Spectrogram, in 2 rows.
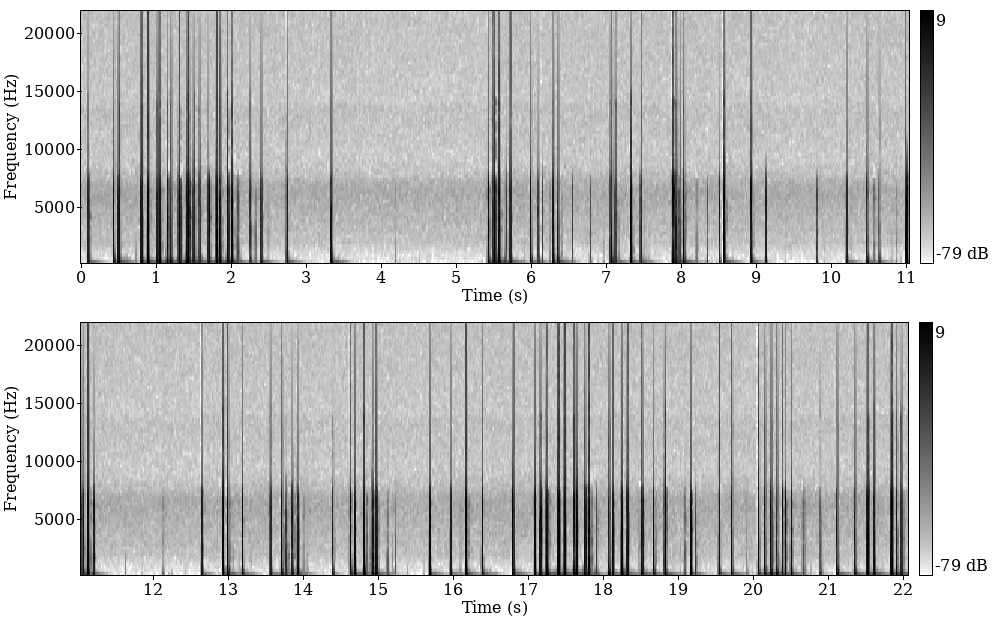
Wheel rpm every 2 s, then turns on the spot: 230, 240, 230, 230, 230, 230, 230, 220, 220, 200, 190.
none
